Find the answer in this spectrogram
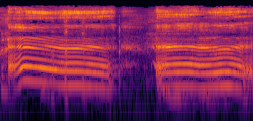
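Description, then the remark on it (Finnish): A baby babbles in two long, drawn-out vocal sounds separated by a brief pause, each starting high and sliding gently lower, loud and clear with no one else talking. “on nyt tosi paljon asiaa.”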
